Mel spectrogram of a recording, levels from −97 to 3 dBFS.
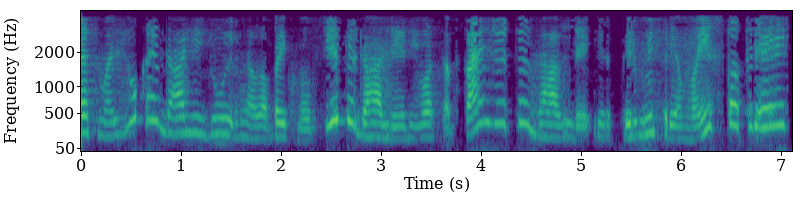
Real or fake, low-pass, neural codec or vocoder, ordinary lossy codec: fake; 3.6 kHz; codec, 24 kHz, 1 kbps, SNAC; AAC, 16 kbps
